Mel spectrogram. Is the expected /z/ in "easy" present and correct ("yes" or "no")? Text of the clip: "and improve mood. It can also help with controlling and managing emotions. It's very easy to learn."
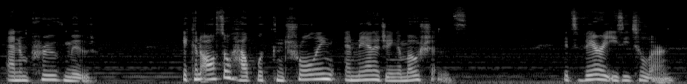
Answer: yes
